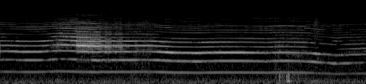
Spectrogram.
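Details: Angry cat holding one long, steady, rich-toned yowl for several seconds, strongest near the start and sinking slightly in pitch as it tails off.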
